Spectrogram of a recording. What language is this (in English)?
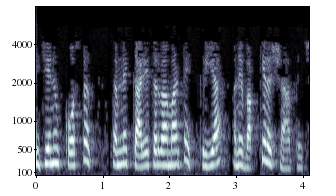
Gujarati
